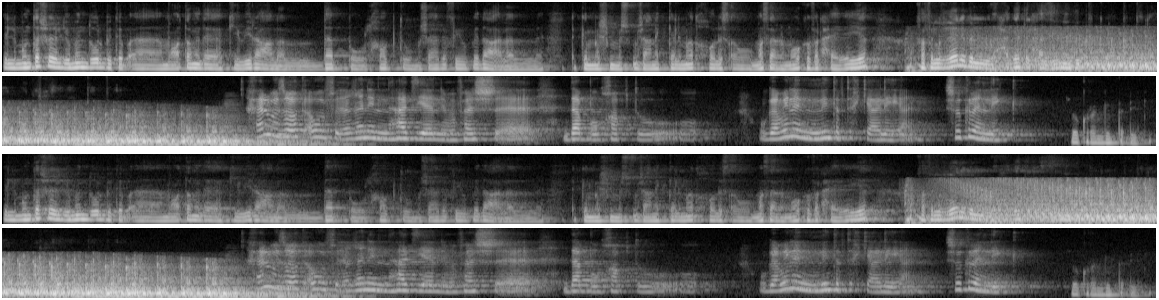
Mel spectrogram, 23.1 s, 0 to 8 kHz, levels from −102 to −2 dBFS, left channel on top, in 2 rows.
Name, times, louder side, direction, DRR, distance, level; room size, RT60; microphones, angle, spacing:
voice 1, 0.0-12.8 22.2-22.9, left 4 dB, 70° left, 13 dB, 0.5 m, -33 dB
sound 1, 9.0-14.9, right 3 dB, 60° right, 0.7 m, -26 dB
voice 2, 13.7-18.5 19.1-21.5, left 3 dB, 50° left, 7 dB, 1.4 m, -38 dB
12.0 x 12.0 x 8.4 m, 1.3 s
head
